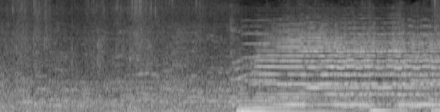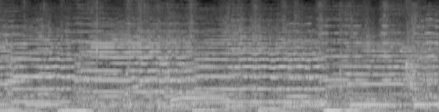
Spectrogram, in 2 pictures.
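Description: Audience murmur, then about two and a half seconds in a children's mariachi ensemble starts a piece suddenly and loudly. Sustained violin notes play over a stepping low bass line.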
